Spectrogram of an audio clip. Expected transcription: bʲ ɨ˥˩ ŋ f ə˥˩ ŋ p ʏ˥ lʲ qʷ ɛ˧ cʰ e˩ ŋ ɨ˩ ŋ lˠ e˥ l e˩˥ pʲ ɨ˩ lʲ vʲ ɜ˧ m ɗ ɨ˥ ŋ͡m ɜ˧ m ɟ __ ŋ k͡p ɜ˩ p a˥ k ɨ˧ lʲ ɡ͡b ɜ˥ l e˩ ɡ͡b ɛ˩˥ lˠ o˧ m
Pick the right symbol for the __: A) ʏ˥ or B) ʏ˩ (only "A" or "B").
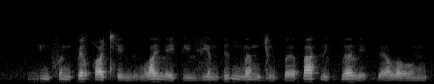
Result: B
